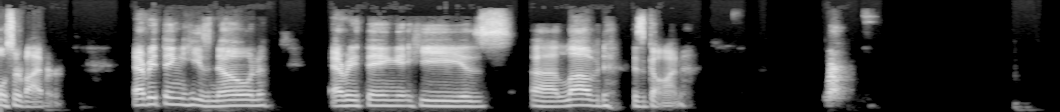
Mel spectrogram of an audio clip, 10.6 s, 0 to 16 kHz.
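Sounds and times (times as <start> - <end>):
speech: 0.0 - 0.7, 1.3 - 7.0
dog barking: 8.2 - 8.6.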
